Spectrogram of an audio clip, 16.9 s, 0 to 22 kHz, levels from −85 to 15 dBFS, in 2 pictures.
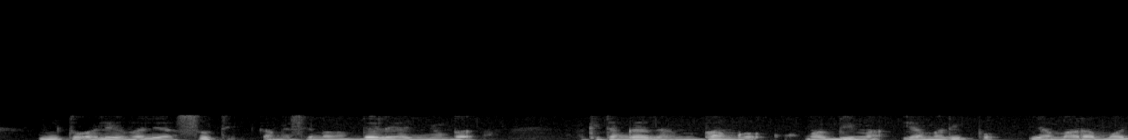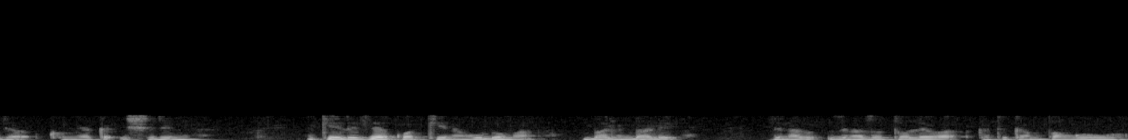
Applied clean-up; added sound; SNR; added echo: none; none; none; none.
